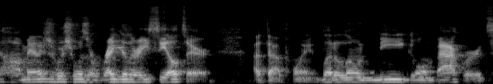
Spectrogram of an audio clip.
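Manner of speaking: ordinary talk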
